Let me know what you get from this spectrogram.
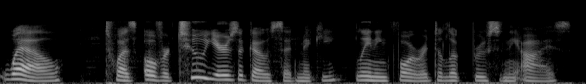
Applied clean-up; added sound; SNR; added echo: neural separator model SepFormer DNS4.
